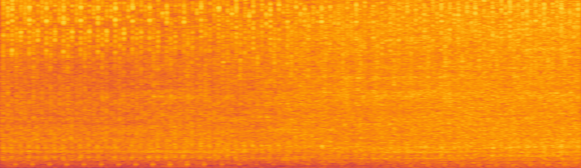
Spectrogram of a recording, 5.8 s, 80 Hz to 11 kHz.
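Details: BMW E46 318i engine at steady idle with an even tick about three per second on top, growing slightly louder toward the end; source of the engine noise unclear.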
